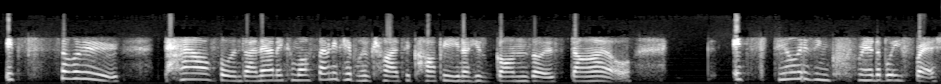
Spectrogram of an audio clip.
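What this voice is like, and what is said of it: Australian accent. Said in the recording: “obviously from my accent, people can tell that I'm originally from Australia”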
